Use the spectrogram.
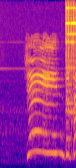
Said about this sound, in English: Jane, the telephone's ringing.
